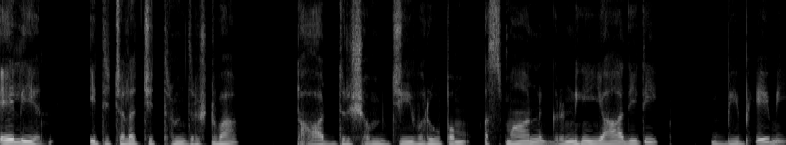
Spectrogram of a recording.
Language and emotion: Sanskrit, fearful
